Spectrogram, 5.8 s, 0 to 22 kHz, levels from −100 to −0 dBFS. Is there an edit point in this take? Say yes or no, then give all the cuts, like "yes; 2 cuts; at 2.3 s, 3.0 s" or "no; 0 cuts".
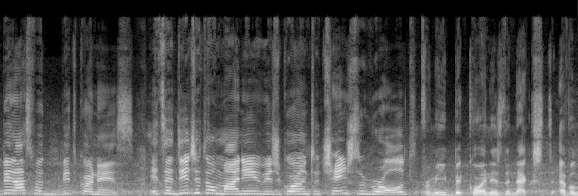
yes; 2 cuts; at 1.3 s, 4.3 s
